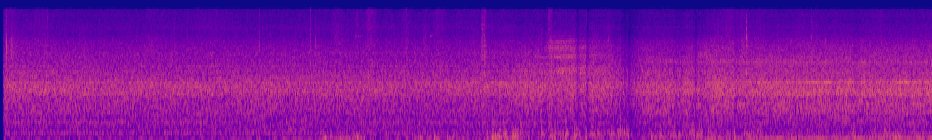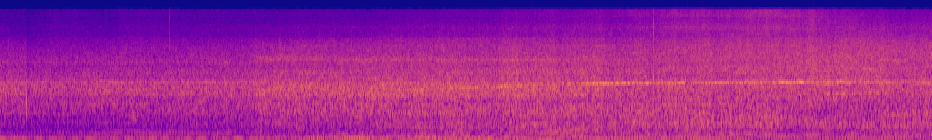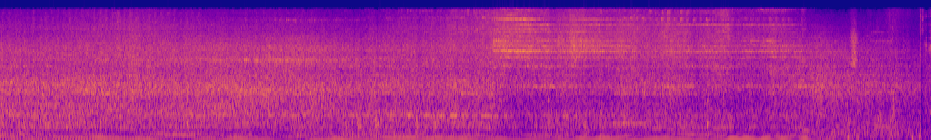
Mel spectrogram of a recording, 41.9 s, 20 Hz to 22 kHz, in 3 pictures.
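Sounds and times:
diesel train engines accelerating: 0.1 - 41.9
high squeal of train wheels: 7.9 - 40.7.

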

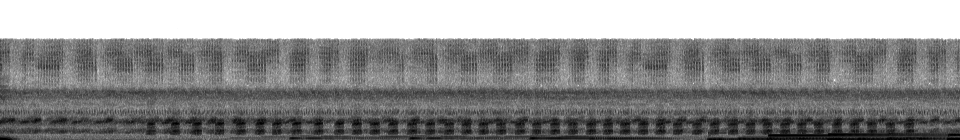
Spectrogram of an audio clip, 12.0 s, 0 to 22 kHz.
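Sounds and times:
frogs calling: 0.0 - 12.0
rapid repeated croaks: 0.0 - 12.0
soft music with low notes: 3.3 - 12.0.

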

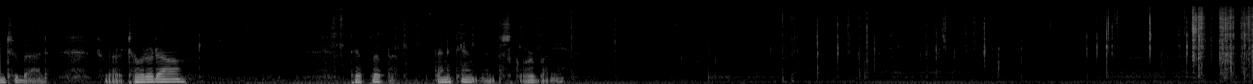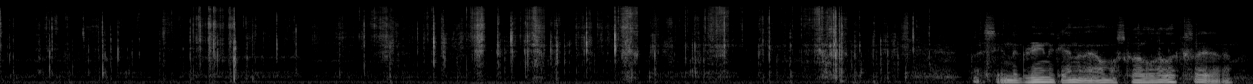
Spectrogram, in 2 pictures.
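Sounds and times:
plastic wrapper crinkling and tearing: 2.8 - 22.7.

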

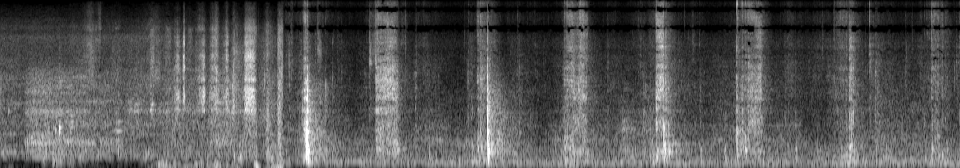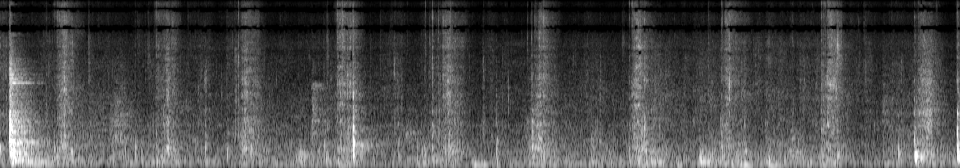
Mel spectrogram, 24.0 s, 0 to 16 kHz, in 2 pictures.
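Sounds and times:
shovel scraping wet sand: 1.8 - 5.2.

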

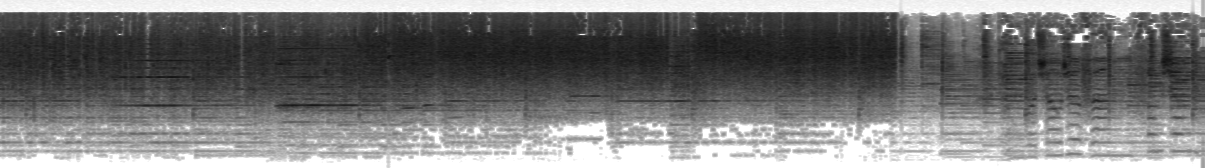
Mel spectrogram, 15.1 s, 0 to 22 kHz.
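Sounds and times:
food sizzling in hot oil: 0.0 - 11.3.

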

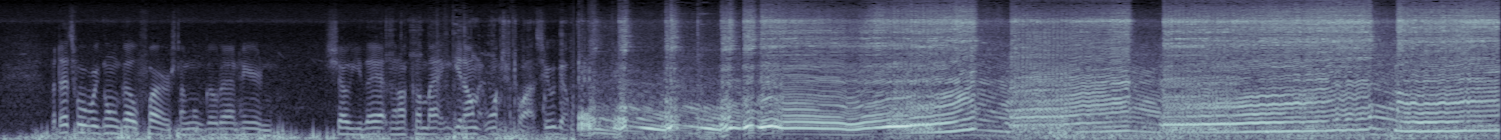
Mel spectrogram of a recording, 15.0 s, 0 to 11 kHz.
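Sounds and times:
two-stroke engine revving: 5.7 - 15.0.

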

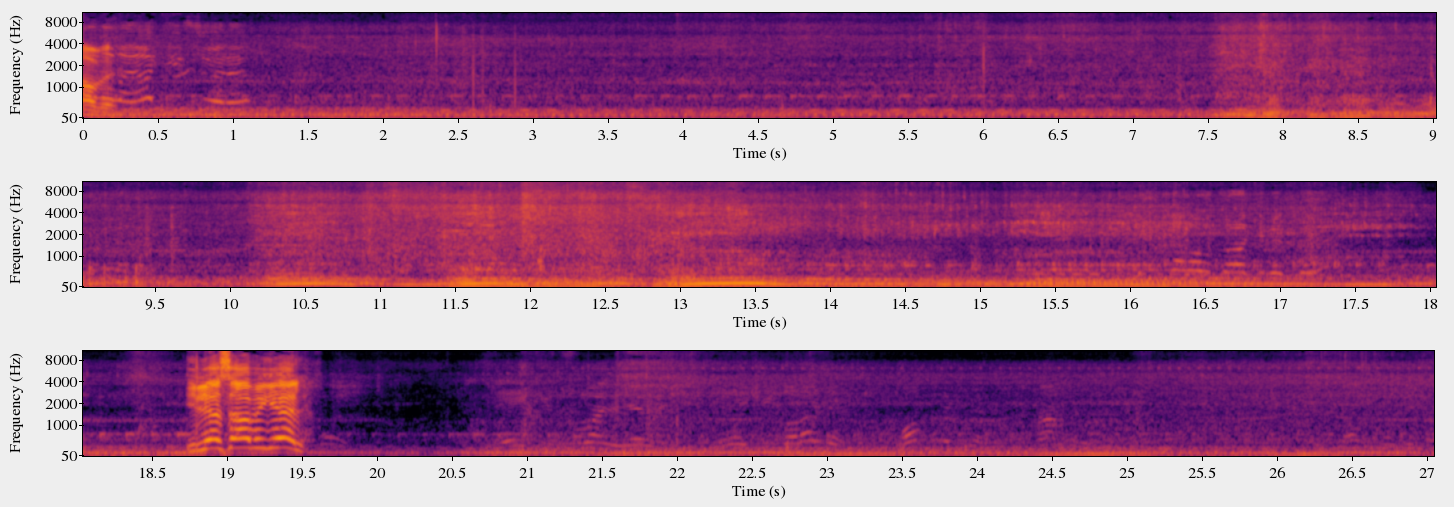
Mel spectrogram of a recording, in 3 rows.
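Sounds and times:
car engine revving: 0.0 - 27.0.

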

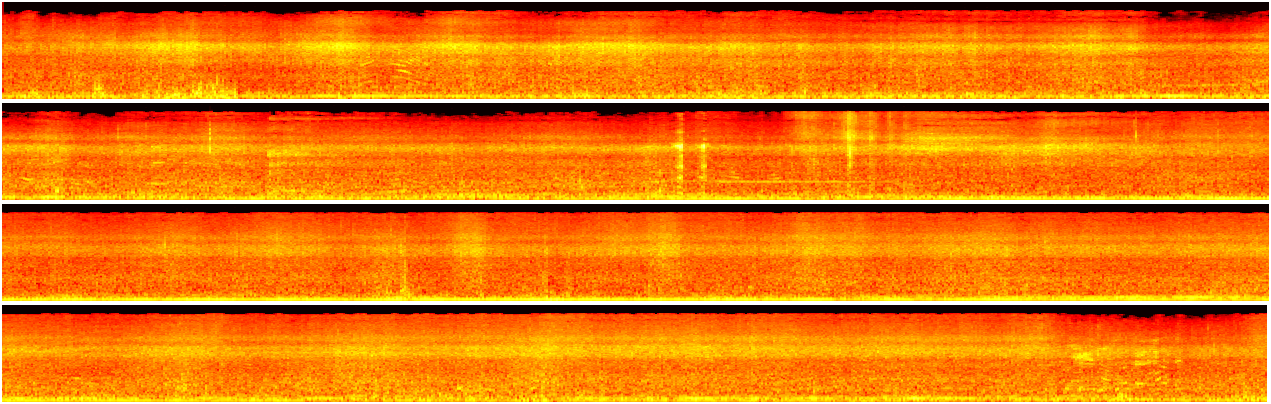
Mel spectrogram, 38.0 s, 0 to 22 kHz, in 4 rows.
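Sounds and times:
wind buffeting microphone: 0.0 - 11.4
speedboat engine humming: 0.0 - 38.0
water rushing past hull: 0.0 - 38.0.

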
